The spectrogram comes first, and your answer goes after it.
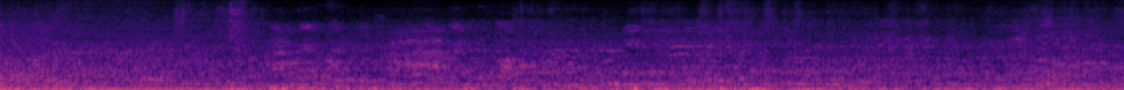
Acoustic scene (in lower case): residential area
